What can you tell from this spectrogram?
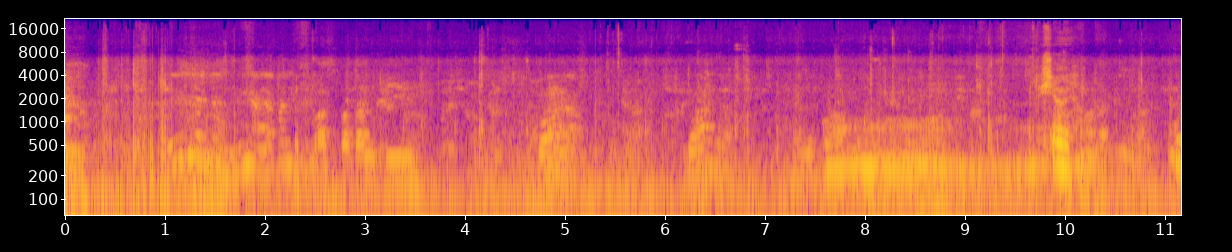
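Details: Friesian cow at a sale: voices and handling noise, then a long, low, wavering moo in the later part over constant background hum.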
